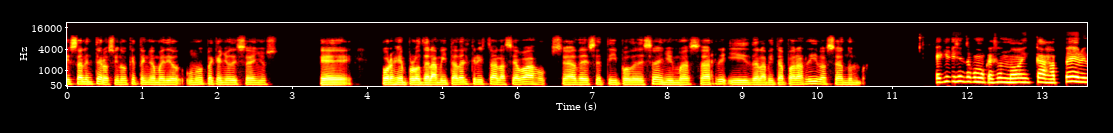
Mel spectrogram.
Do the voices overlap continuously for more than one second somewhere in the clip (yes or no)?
no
